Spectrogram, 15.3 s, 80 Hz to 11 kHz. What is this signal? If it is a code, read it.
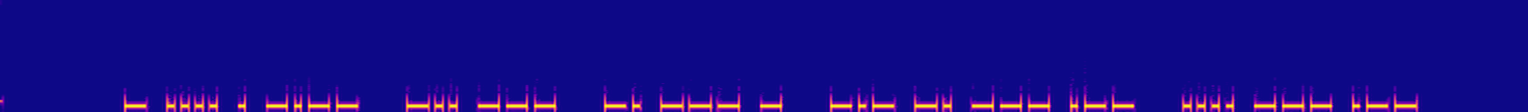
Morse code, heard as a keyed tone, about 17 wpm, 700 Hz. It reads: THEY DO NOT KNOW HOW
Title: Sets of 5 Words Encore2 17wpm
